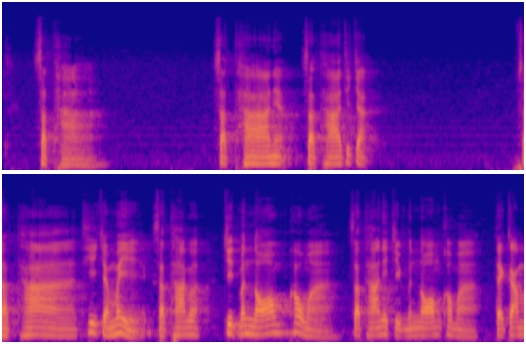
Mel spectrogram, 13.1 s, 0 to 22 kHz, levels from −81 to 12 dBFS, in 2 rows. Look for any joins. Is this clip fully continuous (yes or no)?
yes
